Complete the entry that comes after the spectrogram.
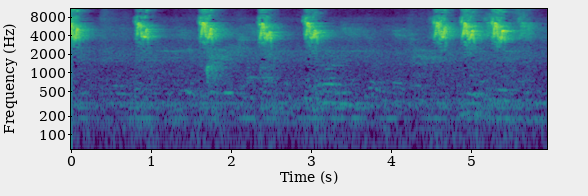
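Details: Repeated sharp, high chirps of a house sparrow, about one per second, then bunched into a quicker cluster near the end, over a quiet background.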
